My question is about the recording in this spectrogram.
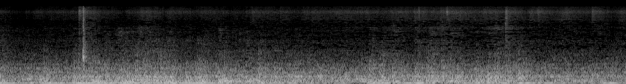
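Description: Steady low drone of an airliner's engines and rushing air, heard from inside the cabin. One short click about a second in.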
